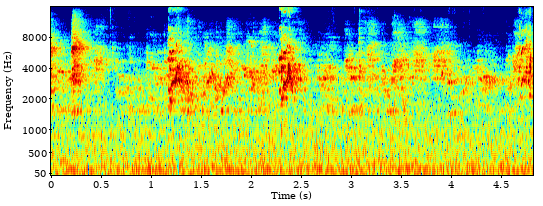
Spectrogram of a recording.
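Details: Happy budgerigars chirping: soft, busy high chatter of several birds, with scattered squeaky notes and short bursts about once a second, fairly quiet throughout.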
